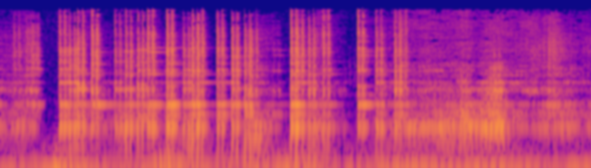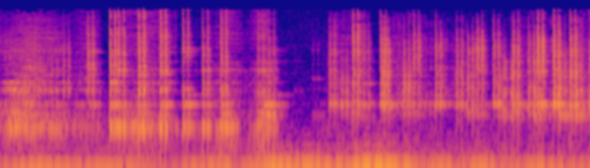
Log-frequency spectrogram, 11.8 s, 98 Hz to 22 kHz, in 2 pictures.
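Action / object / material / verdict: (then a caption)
tap / metal box / metal / none. A metal box is tapped and scratched with fingernails. Rapid, dense clicking taps carry a short metallic ring around 740 Hz with a lower tone near 380 Hz. The tapping eases into a softer, smoother scratching stretch midway before quick bright tapping resumes.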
